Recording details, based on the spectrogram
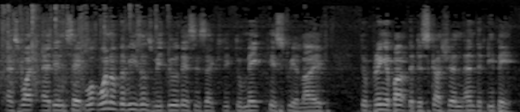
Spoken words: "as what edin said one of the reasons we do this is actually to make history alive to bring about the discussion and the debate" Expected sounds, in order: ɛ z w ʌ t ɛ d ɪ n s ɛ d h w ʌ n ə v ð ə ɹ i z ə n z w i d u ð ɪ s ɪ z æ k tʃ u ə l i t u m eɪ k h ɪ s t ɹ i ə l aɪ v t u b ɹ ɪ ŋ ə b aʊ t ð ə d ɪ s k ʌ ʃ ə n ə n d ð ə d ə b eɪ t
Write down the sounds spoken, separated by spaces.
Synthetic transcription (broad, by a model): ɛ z w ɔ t ɛ d ɪ n s ɛ d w w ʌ n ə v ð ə ɹ i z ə n s w i d u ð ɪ s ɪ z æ k tʃ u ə l i t u m eɪ k h ɪ s t ɹ i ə l aɪ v t u b ɹ ɪ ŋ ə b aʊ t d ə d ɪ s k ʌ ʃ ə n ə n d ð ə d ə b eɪ t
